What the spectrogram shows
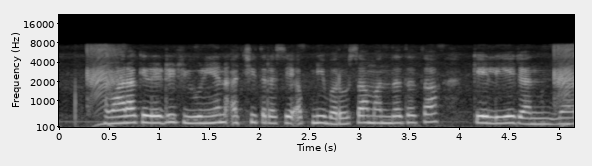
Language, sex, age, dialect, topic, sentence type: Hindi, female, 18-24, Awadhi Bundeli, banking, statement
